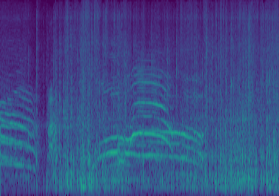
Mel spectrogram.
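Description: Sparks crackle and pop from a firework.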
